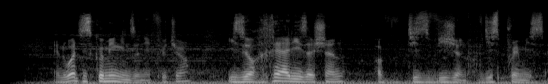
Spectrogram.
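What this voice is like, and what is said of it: Heavy French accent. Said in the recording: “heavy French accent”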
